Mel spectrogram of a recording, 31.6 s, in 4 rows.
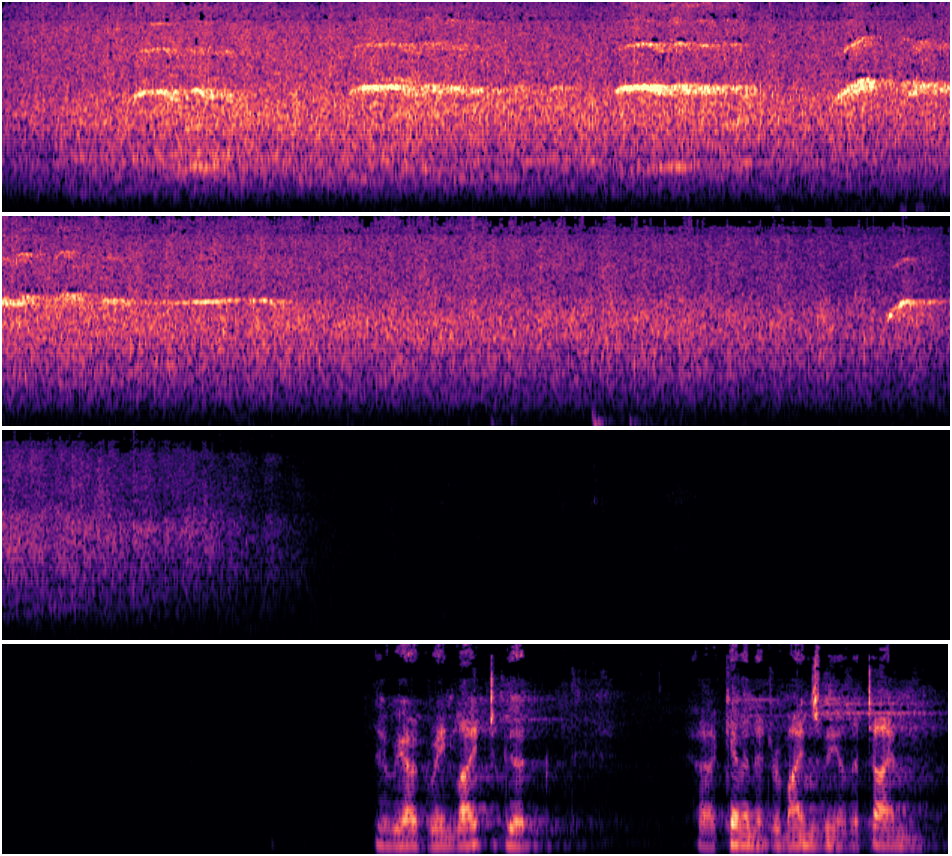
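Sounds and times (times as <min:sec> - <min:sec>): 
audience applause welcoming a guest speaker: 0:00.0 - 0:18.4
speech: 0:26.8 - 0:28.3, 0:29.5 - 0:31.5.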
